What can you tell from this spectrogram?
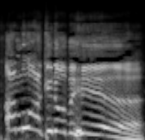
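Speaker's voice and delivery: angry, high New York shout; New York accent. Shown as a demonstration. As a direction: yell it like an irate New Yorker. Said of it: "least sexy is New York".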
